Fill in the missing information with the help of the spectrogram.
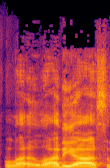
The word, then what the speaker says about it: Latias: Latias and Latios.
